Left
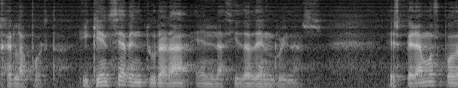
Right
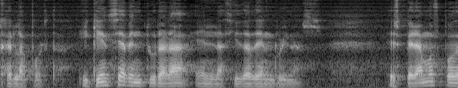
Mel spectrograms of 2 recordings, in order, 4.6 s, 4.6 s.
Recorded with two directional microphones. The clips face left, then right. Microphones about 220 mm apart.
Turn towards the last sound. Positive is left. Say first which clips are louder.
# right 5 dB
turn(degrees=-30)  # may be behind; listen again after turning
